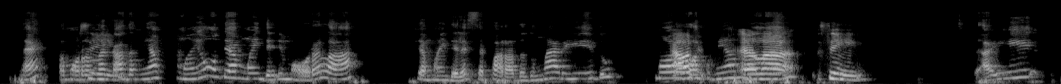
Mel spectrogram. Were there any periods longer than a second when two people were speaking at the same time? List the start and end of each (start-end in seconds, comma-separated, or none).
6.7-8.0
